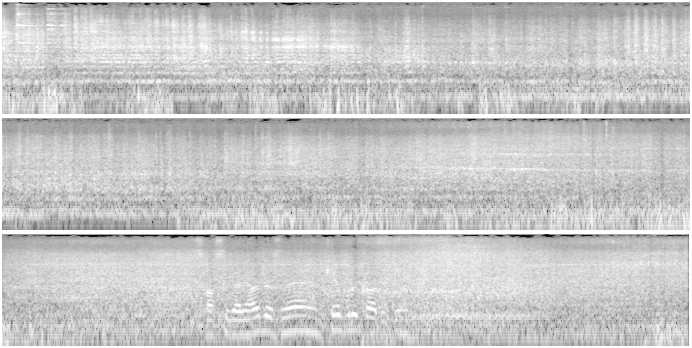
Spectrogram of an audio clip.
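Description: City traffic hums steadily outdoors.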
